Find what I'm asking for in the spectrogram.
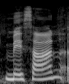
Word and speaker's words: Maysan: Oh, Paul's listening to this going, that is not how you pronounce that. – No, it's not how you pronounce it. I'm so sorry, Paul. – Probably Maysan. – Maysan? Okay. Yeah. M-A-Y-S-A-N.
